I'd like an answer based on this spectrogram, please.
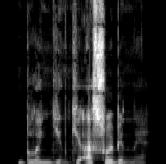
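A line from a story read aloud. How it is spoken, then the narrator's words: Hoarse mutter. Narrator (Russian): хрипло пробормотал инквизитор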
